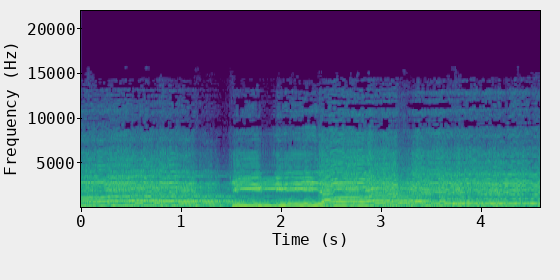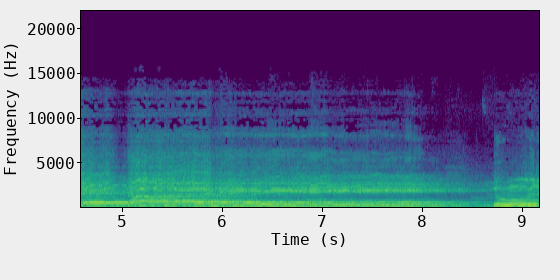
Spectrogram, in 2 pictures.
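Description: A single voice chanting a melody in long, wavering held notes. It fades briefly near the end, then starts again.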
